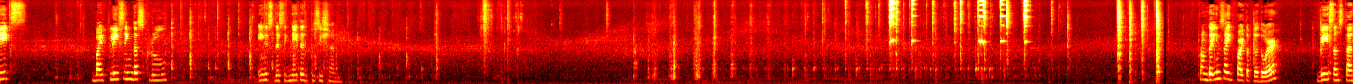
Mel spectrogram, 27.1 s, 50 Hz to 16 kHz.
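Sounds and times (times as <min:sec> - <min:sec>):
screwdriver clicking on screws: 0:03.3 - 0:08.8.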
